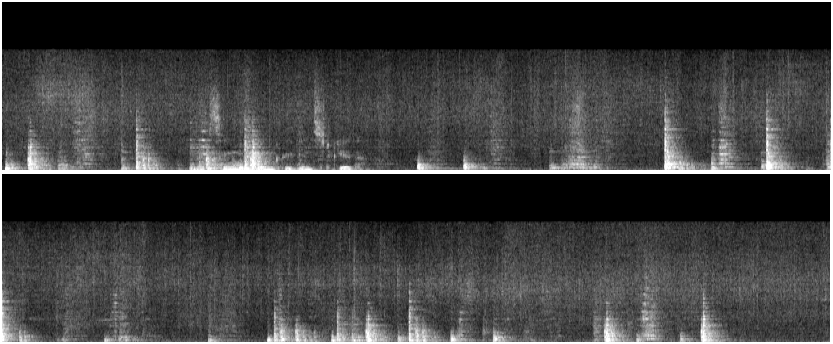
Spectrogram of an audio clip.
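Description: A spatula scrapes and knocks against a non-stick pan while stirring sliced peppers and onions.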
